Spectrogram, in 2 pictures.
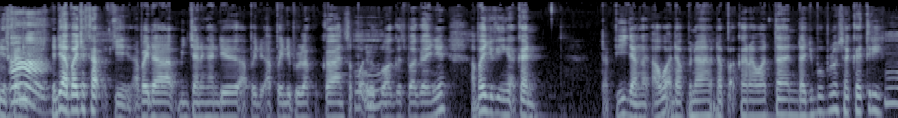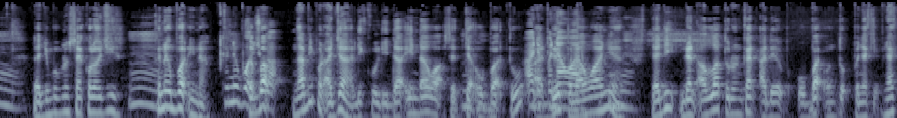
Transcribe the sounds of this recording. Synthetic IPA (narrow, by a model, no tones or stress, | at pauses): ɲəsəkalid͡ʒadiabajt͡ʃakap̚okea̰bajdahbiɲt͡ʃaŋdəŋandiəa̰paapajãŋdipəlulakukansəpa̰ʔ̚dəɡakəluarɡasəbaɡajɲə̃abajd͡ʒuɡaiŋa̰ʔ̪̚kan | t̪apid͡ʒaŋana̰wa̰ʔdapənadapa̰ʔ̪̚kanɾawat̪andad͡ʒumpəpəlʊŋsajkat̪ɾisdand͡ʒumpəbəlʊnsajkolod͡ʒiskənə̃buat̪inlahkənəbsəbapnãbipʊnʔa̰d͡ʒahdikulidaʔɪndawa̰ʔsə̰t̪ia̰p̚uba̰t̪t̪ːuʔadapənawanɲə̃d͡ʒadidanʔa̰lːɑht̪uɾʊnkanadaubat̪̚unt̪ʊʔ̚pəɲakɪ̰t̪̚pəɲak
